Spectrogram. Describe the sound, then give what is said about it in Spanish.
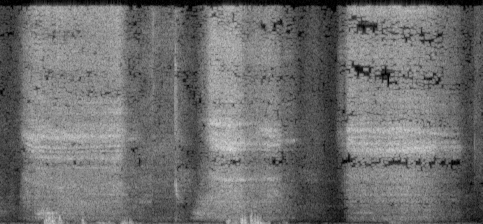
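A voice forcefully imitates hard blowing breaths, three long gusty puffs in a row with rough, noisy bursts, loud, with no words spoken. “Tomó todo el aire que pudo y sin esperar a que la chanchita saliera, sopló y gritó más fuerte que nunca.”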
